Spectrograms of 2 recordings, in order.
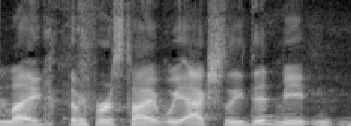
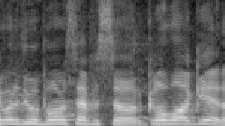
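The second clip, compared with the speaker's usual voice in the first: mock eager friend; 7 semitones higher, faster than usual. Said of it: "He's like".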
